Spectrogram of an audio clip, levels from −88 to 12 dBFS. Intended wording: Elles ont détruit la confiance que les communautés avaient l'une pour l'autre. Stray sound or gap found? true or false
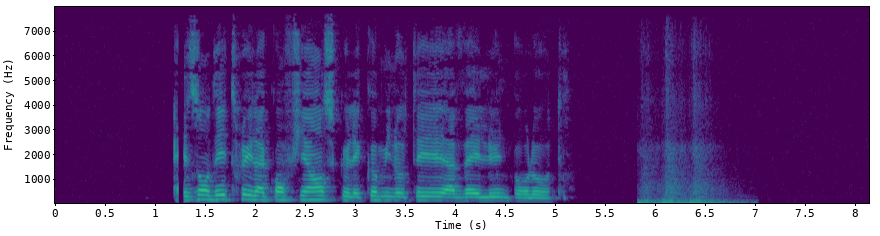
true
